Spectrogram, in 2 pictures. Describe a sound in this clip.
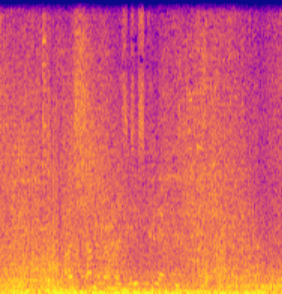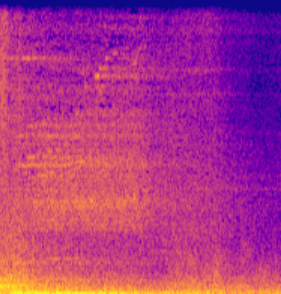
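Loud explosions and magic blasts crash and roar.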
